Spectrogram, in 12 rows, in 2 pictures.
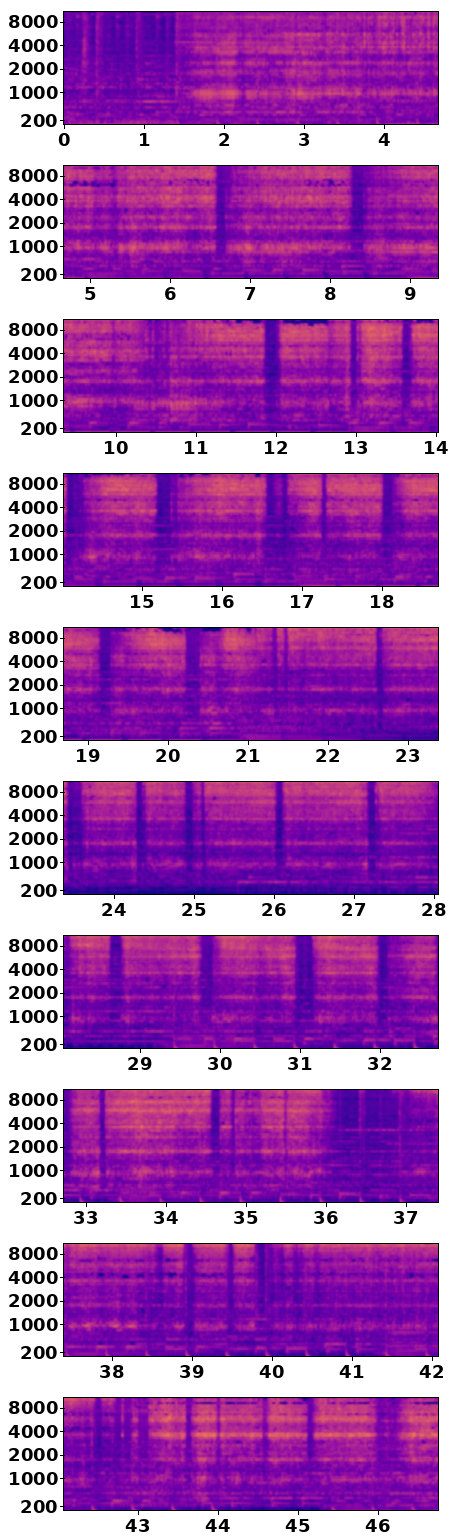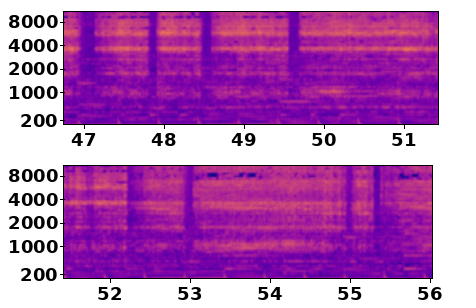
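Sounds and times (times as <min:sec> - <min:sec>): background music with steady bass: 0:00.0 - 0:56.0
gouge scraping wood on lathe: 0:00.0 - 0:56.0.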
